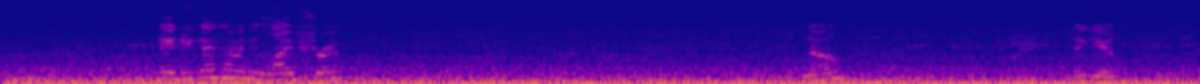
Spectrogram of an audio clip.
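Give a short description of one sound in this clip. A man speaks on a phone nearby in short bursts.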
